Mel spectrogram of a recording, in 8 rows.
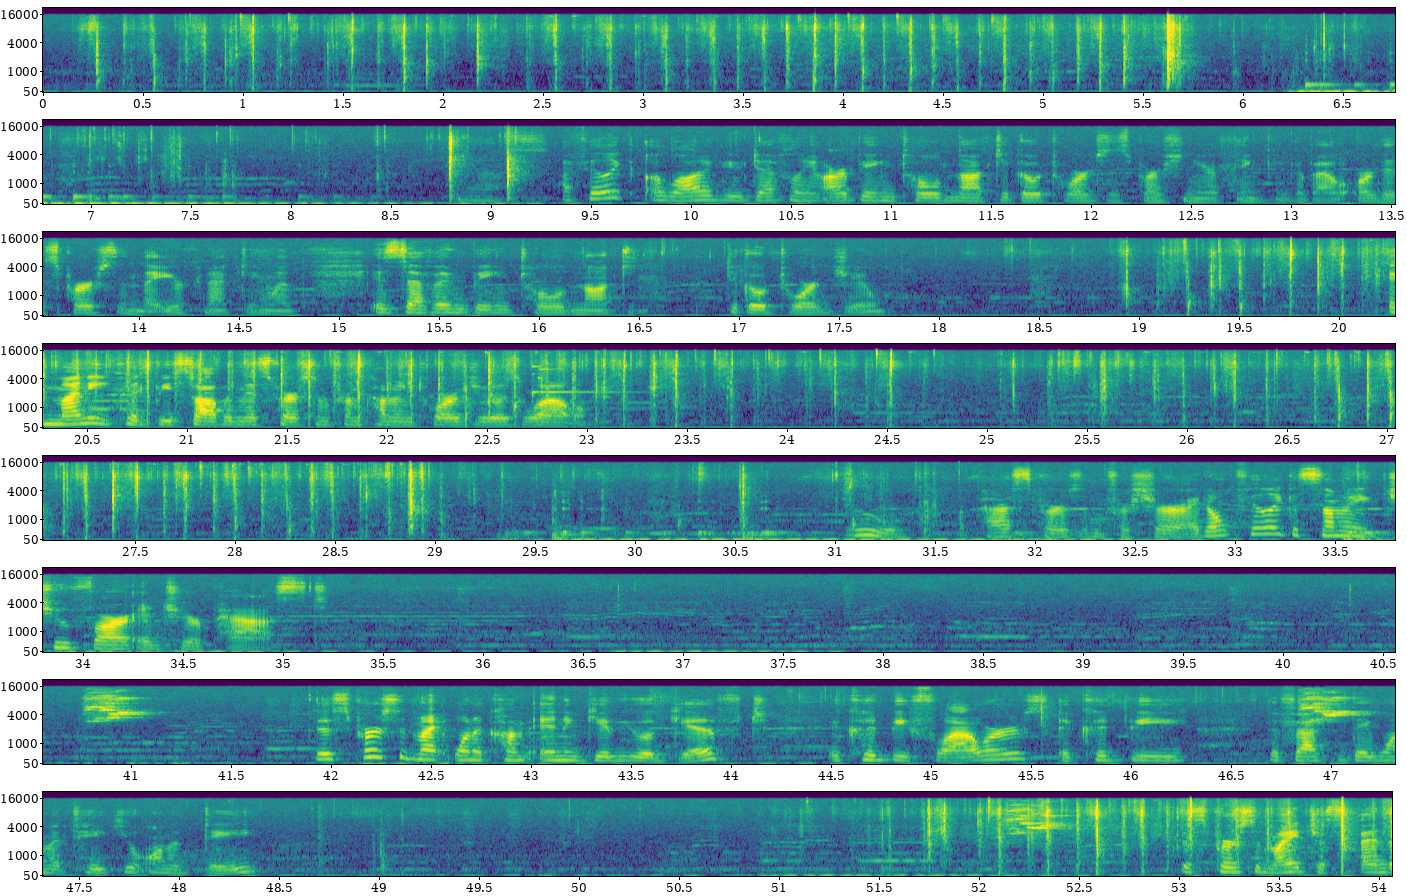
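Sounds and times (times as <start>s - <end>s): cards being shuffled: 0.1s - 5.8s, 18.9s - 29.4s, 51.1s - 54.0s
sharp card snap: 0.2s - 5.8s.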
